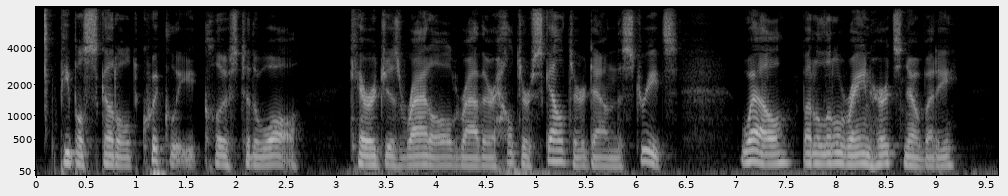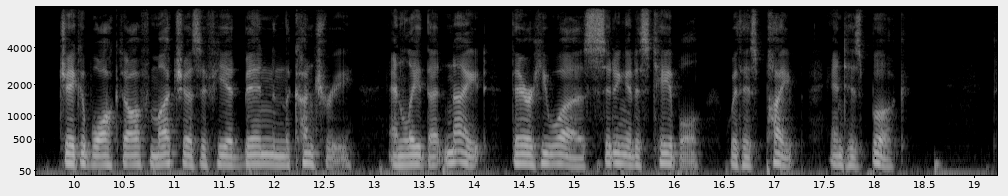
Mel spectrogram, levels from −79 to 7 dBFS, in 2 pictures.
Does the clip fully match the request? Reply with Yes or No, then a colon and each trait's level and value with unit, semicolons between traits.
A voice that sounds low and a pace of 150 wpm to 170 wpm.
Yes: low, 120 Hz; average, 160 wpm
